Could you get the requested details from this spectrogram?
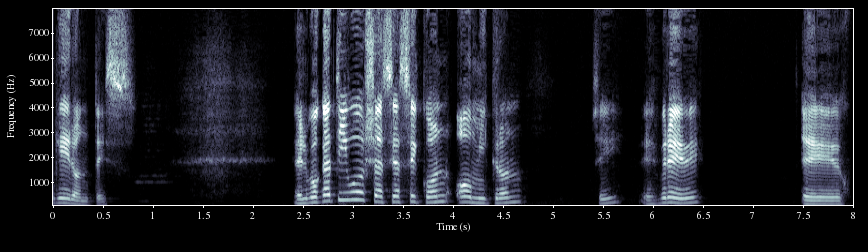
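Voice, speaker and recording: A man with an Argentine Spanish accent teaches a university class online, laying out each point patiently and often pausing to check in with "¿sí?". His voice sits a bit high. The recording is close and dry. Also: no echo. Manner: explanatory, checks in with frequent "¿sí?". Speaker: university lecturer. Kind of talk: online lecture.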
